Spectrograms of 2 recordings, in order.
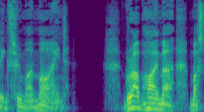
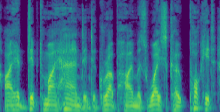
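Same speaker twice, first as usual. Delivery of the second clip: ordinary delivery, nothing marked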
